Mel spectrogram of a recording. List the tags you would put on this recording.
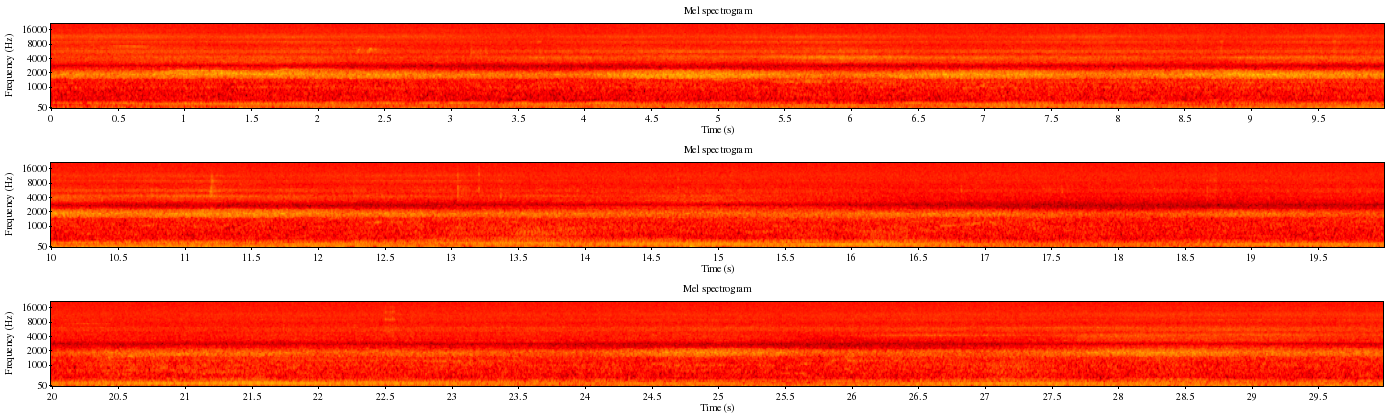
Soundscapes > Nature
natural-soundscape modified-soundscape data-to-sound soundscape Dendrophone alice-holt-forest field-recording sound-installation

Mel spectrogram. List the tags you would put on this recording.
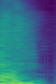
Instrument samples > Synths / Electronic
bass-drum kick-drum drum-kit sample kick

